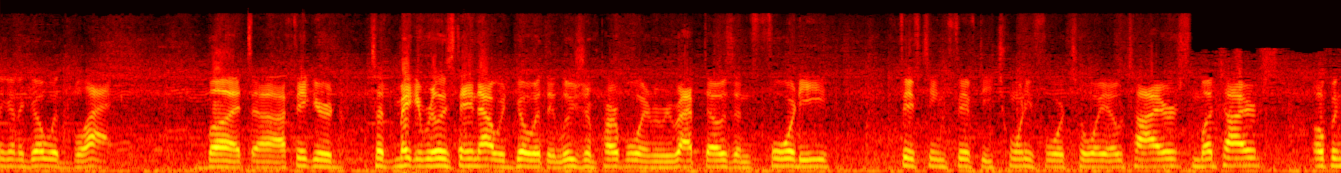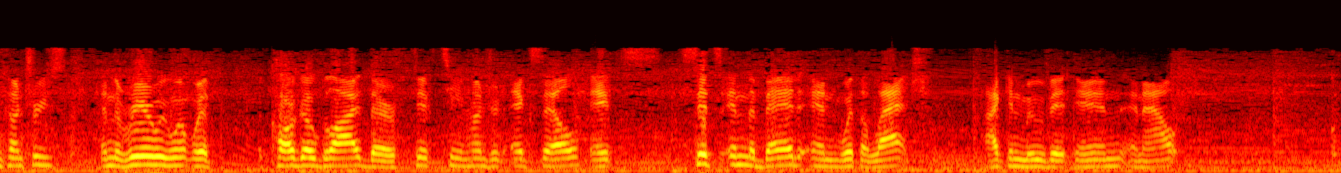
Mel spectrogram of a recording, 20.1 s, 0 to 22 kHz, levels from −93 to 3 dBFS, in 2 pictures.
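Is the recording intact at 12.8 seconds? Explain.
No. From 8.93 s to the end, the adaptive stream plays at a lower bitrate, which fits a fallback to 24 kbit/s AAC. The switch is sudden and gapless, with more codec artefacts and nothing above 6.9 kHz.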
